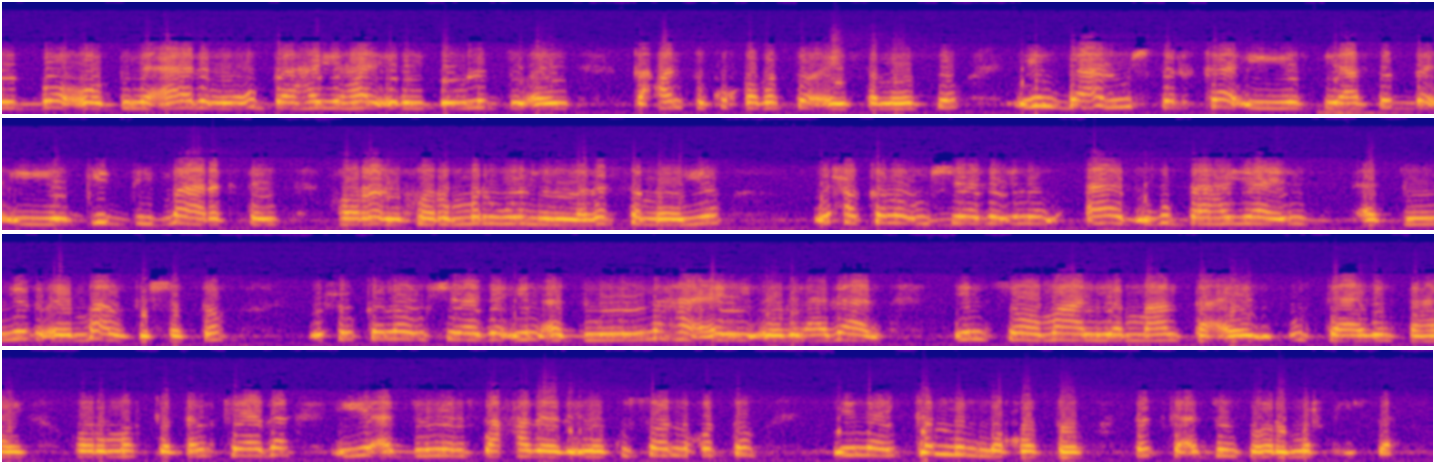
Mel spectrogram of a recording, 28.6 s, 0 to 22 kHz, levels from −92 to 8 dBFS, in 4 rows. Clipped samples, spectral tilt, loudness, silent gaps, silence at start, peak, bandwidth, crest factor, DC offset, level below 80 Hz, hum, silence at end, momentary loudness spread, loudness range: 0.2%; -5.5 dB/octave; -12 LUFS; none; 0 s; 0 dBFS; 5.8 kHz; 12 dB; under 0.1%; -54 dBFS; none; 0.2 s; 7 LU; 2 LU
